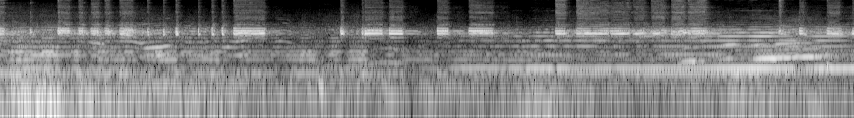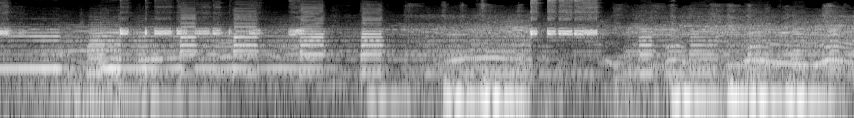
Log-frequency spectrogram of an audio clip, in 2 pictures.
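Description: Many car horns honking at once in long, overlapping held blasts from a convoy of cars, with voices shouting over them.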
